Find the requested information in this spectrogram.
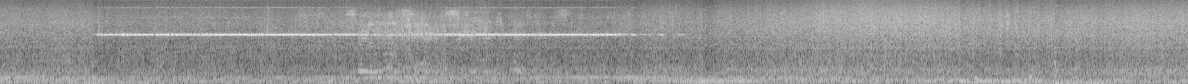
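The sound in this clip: Metro train riding through a tunnel in Santiago, Chile, a loud continuous rumbling roar with a thin, steady high squeal from the wheels ringing for several seconds midway before fading into the dense rattle.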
